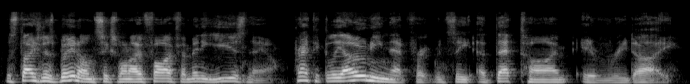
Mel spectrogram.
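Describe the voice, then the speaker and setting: A man's voice: mid-range voice, expressive, moderate pace, warm tone. A man with an Australian accent presenting a scripted explainer in an instructive way, posing rhetorical questions as he goes. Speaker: presenter of a shortwave radio listening channel.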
